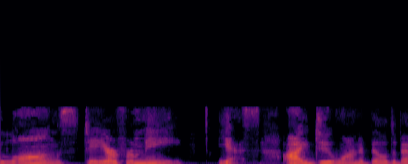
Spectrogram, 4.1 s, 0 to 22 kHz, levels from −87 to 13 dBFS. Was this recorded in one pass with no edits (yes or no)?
no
